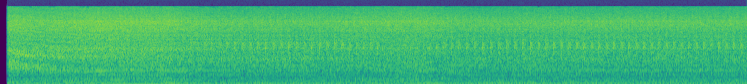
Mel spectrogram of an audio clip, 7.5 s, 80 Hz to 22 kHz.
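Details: 2020 RAM 2500 6.4L Hemi V8, ticking since about 7K miles, with the dealer saying "normal" and lifters later replaced but the noise returning. A fast, light tick about three per second rides over a steady idle; a valvetrain tick, cause not pinned down.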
